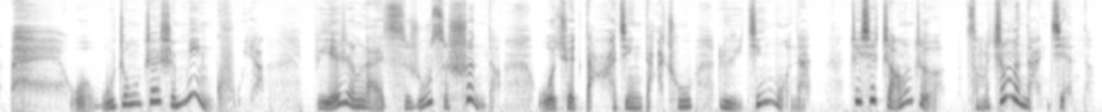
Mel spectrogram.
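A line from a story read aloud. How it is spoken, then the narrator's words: Dismayed inner sigh. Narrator (Chinese): 吴中心中一凉，暗暗叹息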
